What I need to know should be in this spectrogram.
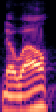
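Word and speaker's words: Noël: In French, Christmas is Noel, pronounced like Noel.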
